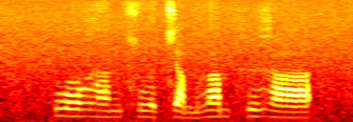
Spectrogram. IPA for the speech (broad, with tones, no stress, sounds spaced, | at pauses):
k w o˧ ɣ a̤˨˩ ŋ s ṳ˨˩ ə̯ t͡ɕ a˧˩ m v a˧ m x ɨ˨˦ ɣ aː˨˩ k̚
